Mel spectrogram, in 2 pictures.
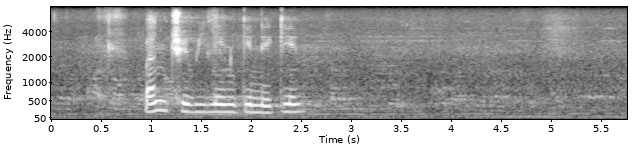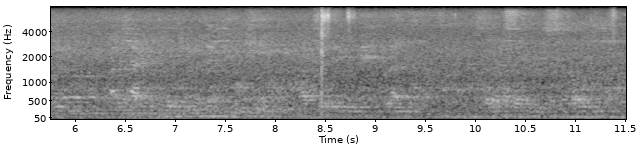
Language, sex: Southern Sotho, female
